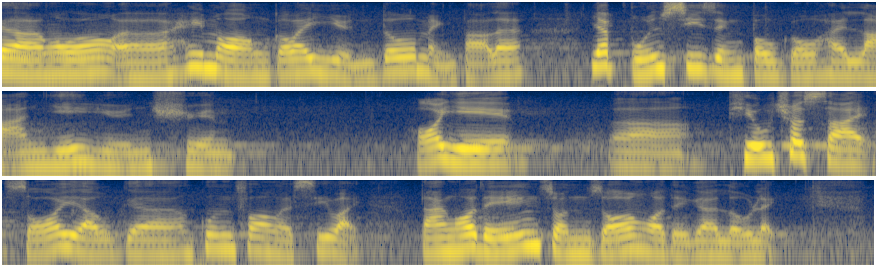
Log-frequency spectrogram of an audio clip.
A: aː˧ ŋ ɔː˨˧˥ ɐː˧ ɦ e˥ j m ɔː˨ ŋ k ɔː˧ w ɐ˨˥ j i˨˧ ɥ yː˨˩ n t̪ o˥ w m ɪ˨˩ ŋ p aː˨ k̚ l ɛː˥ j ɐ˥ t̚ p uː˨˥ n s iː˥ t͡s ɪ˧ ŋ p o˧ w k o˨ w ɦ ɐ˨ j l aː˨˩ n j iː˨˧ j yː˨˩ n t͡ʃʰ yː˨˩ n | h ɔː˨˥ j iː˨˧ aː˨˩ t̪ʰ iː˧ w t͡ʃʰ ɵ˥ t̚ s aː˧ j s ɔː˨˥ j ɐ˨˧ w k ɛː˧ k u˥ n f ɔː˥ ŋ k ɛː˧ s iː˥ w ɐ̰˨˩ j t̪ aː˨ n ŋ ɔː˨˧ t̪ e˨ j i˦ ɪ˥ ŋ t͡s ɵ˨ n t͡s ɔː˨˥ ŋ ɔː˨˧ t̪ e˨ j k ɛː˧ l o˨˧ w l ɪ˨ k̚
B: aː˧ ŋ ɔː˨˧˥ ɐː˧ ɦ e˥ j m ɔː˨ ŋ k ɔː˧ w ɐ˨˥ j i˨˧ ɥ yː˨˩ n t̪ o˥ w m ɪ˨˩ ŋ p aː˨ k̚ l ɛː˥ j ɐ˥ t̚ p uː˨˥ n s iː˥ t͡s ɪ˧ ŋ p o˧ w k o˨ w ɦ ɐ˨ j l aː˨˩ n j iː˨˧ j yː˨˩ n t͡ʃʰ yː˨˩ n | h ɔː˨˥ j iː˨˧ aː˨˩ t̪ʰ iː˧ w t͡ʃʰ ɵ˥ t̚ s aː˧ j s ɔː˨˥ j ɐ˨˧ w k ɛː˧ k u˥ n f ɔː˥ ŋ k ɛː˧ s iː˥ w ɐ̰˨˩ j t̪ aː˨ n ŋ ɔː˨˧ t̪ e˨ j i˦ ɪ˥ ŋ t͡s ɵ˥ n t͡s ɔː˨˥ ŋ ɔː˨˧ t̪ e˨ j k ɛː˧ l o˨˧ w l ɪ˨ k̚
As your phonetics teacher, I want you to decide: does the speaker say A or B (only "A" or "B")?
A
